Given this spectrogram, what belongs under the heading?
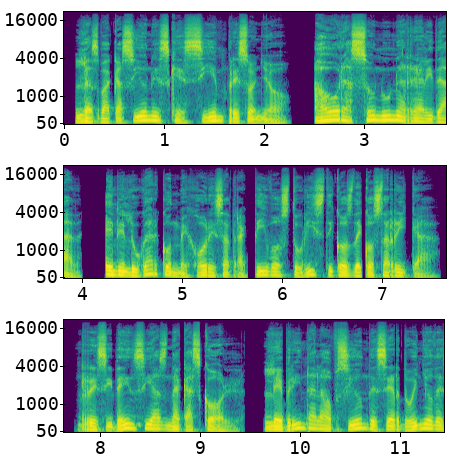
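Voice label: Spanish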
